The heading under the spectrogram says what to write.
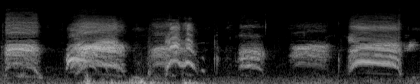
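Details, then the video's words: Angry crows fighting for food give a rapid run of six harsh, raspy caws, some overlapping, each short and grating, with faint thuds underneath. "Different kauwa ki awaz - Angry kauwa ki awaaz | Crow bird unity anger and sound for food"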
